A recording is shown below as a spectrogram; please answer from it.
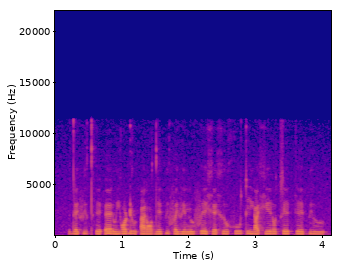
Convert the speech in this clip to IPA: d ɛ fʲ ɯ t̪ʰ e ʔ ɛ ɾ ɯ j ɔ ɖ ɯ ʔ a ɾ ɔ d̪ e pʲ ɯ f ɛ vʲ a n̪ ɯ f e xʲ a xʲ o x u t i j a xʲ e ɾ ɤ t͡s e k e pʲ ɯ

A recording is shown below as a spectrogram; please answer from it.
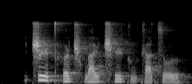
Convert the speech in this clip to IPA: ʈ͡ʂ ɻ̩˥˧ t̪ʰ ɤ˥˩ ʈ͡ʂʰ w a˧˥ ɪ̯ ʈ͡ʂʰ ɻ̩˥˩ k ʊ˩ ŋ k ä˥˧ t͡s o˥˩ ʊ̯

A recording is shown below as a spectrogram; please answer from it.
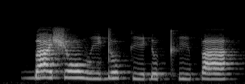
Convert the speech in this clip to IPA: ɡ͡b a˦ ʃ ɔ˦ β i˨ d o˦ k i˨ ɗ ʊ˨ kʰ i˨ p a˦

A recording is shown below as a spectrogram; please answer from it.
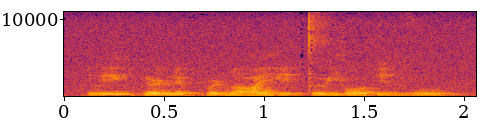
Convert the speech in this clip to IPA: l i lʲ ɗ ɯ ɳ i p ɯ ɳ ɑ j i t ɯ j o ɗ i v u

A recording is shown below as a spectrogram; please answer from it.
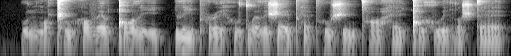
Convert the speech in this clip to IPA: u n ŋ ɔ ǁ u h ɔ β ɛ ʊ̯ ǃ ɔ ð i | ð i pʰ ə˞ ɪ̯ h u t w ə ð ɪ ʃ ɛ ɪ̯ pʰ ɛ pʰ u ʃ i n tʰ ɑ h ɛ ɪ̯ ǃ ʊ x u ɪ̯ r ɔ ʃ t ɛ

